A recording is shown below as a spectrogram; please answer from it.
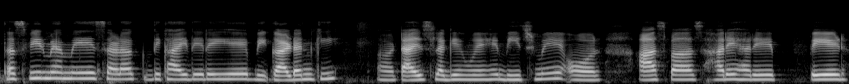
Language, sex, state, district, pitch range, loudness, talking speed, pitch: Hindi, female, Madhya Pradesh, Bhopal, 215-245 Hz, -19 LUFS, 150 wpm, 225 Hz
